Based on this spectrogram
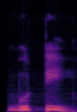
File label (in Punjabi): "booti", Punjabi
